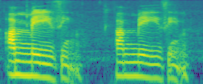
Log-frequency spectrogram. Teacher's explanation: Okay, la G es tan sutil cuando tenemos la ING al final de una palabra y la palabra es de más de una sola sílaba, la G casi ni se pronuncia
